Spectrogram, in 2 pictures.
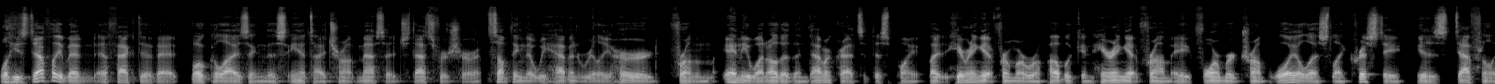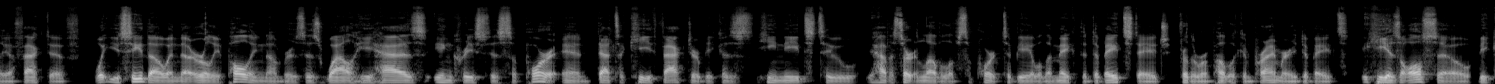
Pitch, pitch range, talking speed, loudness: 80 Hz, 75-90 Hz, 185 wpm, -25 LUFS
